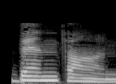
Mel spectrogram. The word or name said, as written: benthon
